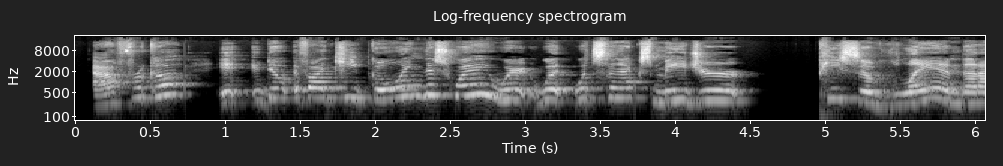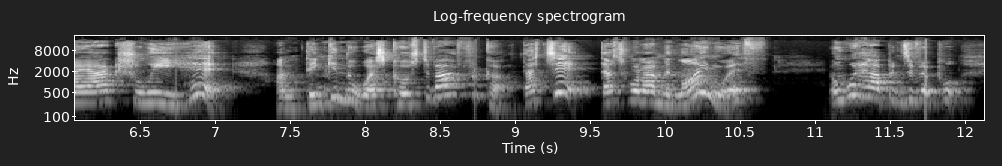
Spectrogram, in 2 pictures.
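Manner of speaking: high, racing panic; spiralling thoughts out at sea; panicked inner voice. Retold or imitated. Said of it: "In my head, I'm like".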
